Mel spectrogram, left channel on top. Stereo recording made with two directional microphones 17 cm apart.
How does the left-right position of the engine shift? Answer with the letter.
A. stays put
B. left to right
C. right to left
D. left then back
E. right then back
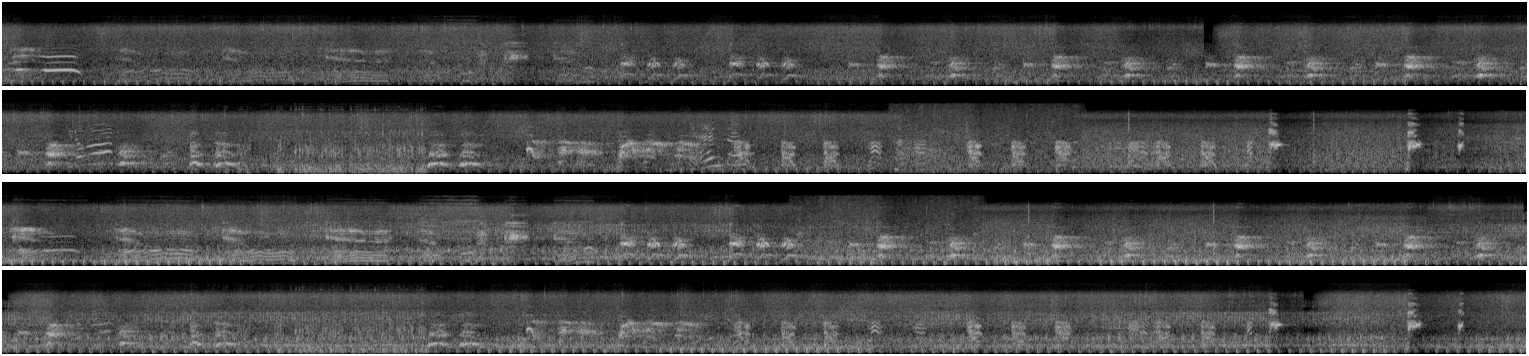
A.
